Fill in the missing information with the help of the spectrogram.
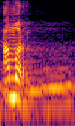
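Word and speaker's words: عمرو: love जी गलत है लफ्ज़ उमरू तुमको लब्ज नहीं है लब्ज है अमर लिखा होता है उम्र लेकिन उसका मतलब वो जो है वो साइलेंट होता है और वो का मतलब यह है की आपने इसे पेस की बजे जबर से पढ़ रहे हैं उम्र की विजय पढ़ना है अमर तो हजरत उमर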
